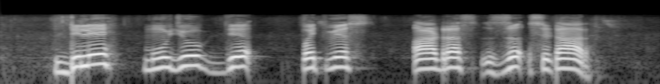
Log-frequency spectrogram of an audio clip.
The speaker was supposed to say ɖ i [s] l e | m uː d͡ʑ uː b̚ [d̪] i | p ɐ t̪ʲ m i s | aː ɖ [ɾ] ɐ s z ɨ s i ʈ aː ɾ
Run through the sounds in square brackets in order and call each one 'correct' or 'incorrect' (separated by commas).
incorrect, correct, correct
